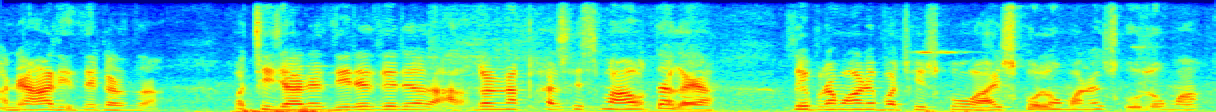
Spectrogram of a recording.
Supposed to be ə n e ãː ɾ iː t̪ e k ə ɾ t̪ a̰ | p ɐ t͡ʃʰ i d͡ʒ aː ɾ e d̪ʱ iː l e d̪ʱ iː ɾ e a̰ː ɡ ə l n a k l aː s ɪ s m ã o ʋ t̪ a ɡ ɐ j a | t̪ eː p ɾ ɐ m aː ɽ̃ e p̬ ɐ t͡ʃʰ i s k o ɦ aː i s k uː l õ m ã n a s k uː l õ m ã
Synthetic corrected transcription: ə n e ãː ɾ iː t̪ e k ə ɾ t̪ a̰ | p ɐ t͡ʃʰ i d͡ʒ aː ɾ e d̪ʱ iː ɾ e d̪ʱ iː ɾ e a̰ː ɡ ə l n a k l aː s ɪ s m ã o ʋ t̪ a ɡ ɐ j a | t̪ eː p ɾ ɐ m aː ɽ̃ e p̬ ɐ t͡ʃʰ i s k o ɦ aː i s k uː l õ m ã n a s k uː l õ m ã

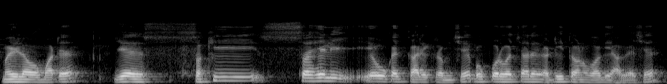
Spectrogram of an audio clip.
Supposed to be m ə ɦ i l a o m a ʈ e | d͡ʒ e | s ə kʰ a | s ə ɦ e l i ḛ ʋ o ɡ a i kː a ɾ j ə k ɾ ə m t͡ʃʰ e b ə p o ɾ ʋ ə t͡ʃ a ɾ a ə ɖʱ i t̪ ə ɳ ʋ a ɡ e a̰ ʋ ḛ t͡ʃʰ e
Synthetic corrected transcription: m ə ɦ i l a o m a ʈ e | d͡ʒ e | s ə kʰ i | s ə ɦ e l i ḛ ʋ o k a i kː a ɾ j ə k ɾ ə m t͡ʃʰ e b ə p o ɾ ʋ ə t͡ʃ a ɾ e ə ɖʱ i t̪ ə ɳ ʋ a ɡ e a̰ ʋ ḛ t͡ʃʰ e

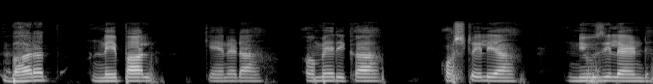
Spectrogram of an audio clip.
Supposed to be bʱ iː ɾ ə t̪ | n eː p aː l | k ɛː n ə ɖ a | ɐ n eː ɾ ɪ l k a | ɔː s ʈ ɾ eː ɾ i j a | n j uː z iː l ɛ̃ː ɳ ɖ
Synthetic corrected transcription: bʱ aː ɾ ə t̪ | n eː p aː l | k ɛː n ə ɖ a | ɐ m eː ɾ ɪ k a | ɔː s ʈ ɾ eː l i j a | n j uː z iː l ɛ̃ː ɳ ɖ

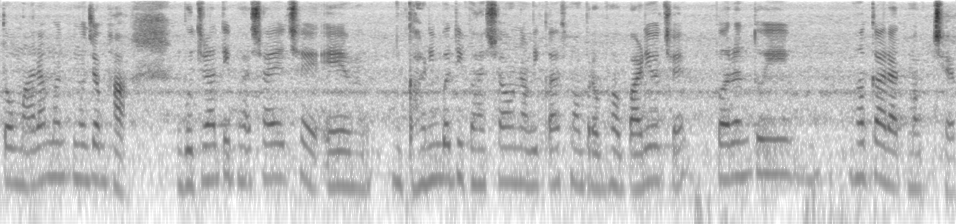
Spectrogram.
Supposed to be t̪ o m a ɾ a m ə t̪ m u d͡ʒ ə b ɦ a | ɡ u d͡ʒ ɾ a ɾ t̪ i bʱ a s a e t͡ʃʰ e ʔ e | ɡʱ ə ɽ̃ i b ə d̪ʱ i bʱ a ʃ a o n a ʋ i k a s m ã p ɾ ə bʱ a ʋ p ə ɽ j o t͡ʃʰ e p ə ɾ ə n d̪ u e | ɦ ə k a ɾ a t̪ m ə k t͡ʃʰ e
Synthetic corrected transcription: t̪ o m a ɾ a m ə t̪ m u d͡ʒ ə b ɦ a | ɡ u d͡ʒ ɾ a t̪ i bʱ a ʃ a e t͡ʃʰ e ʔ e | ɡʱ ə ɽ̃ i b ə d̪ʱ i bʱ a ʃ a o n a ʋ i k a s m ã p ɾ ə bʱ a ʋ p a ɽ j o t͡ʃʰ e p ə ɾ ə n t̪ u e | ɦ ə k a ɾ a t̪ m ə k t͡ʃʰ e

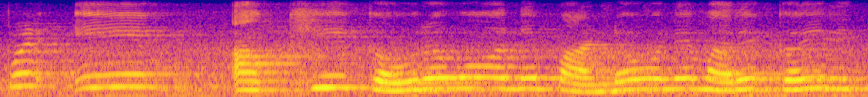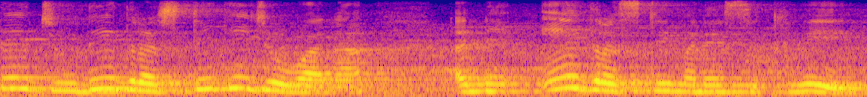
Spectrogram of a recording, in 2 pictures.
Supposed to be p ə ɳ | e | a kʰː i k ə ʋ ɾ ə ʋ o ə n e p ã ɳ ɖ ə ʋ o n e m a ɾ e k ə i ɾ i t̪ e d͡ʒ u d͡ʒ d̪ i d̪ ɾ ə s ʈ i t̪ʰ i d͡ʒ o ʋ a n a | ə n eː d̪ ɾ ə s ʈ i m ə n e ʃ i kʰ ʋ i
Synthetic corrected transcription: p ə ɳ | e | a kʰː i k ə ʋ ɾ ə ʋ o ə n e p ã ɳ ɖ ə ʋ o n e m a ɾ e k ə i ɾ i t̪ e d͡ʒ u d̪ i d̪ ɾ ə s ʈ i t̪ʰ i d͡ʒ o ʋ a n a | ə n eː d̪ ɾ ə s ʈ i m ə n e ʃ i kʰ ʋ i

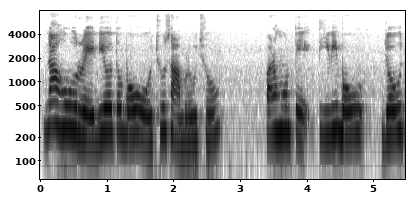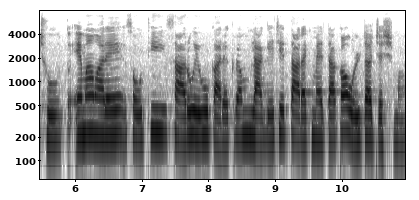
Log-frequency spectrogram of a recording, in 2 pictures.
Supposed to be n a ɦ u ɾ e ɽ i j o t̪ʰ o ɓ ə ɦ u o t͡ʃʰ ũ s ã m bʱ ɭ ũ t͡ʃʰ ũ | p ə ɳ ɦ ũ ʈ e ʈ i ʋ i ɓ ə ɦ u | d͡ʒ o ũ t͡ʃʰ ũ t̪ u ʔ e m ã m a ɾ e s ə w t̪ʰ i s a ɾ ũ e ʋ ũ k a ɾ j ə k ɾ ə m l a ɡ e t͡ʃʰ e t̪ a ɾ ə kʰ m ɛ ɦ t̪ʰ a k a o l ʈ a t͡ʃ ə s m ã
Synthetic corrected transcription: n a ɦ ũ ɾ e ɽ i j o t̪ o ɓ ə ɦ u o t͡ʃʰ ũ s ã m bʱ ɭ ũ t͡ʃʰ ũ | p ə ɳ ɦ ũ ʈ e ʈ i ʋ i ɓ ə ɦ u | d͡ʒ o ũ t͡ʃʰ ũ t̪ o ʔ e m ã m a ɾ e s ə w t̪ʰ i s a ɾ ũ e ʋ ũ k a ɾ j ə k ɾ ə m l a ɡ e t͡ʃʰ e t̪ a ɾ ə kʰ m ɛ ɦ t̪ a k a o l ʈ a t͡ʃ ə ʃ m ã

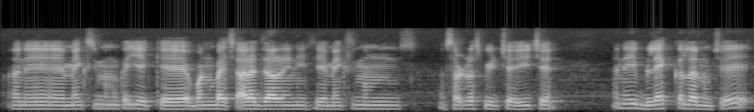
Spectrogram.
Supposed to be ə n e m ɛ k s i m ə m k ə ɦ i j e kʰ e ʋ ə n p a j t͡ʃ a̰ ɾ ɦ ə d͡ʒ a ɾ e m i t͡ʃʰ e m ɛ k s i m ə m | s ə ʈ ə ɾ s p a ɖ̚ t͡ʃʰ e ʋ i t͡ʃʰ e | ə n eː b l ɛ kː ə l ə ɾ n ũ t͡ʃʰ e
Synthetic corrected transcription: ə n e m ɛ k s i m ə m k ə ɦ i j e k e ʋ ə n b a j t͡ʃ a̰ ɾ ɦ ə d͡ʒ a ɾ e n i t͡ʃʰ e m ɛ k s i m ə m | s ə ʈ ə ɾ s p i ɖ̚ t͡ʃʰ e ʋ i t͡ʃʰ e | ə n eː b l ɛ kː ə l ə ɾ n ũ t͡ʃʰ e

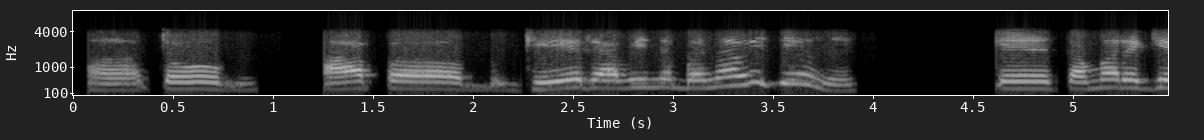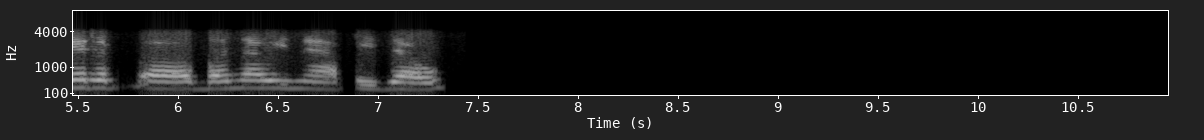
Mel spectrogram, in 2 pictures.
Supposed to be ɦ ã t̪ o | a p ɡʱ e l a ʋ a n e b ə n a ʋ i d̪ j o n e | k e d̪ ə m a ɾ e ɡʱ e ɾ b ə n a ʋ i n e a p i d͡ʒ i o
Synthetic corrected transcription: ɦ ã t̪ o | a p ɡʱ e ɾ a ʋ i n e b ə n a ʋ i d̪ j o n e | k e t̪ ə m a ɾ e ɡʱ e ɾ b ə n a ʋ i n e a p i d͡ʒ a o

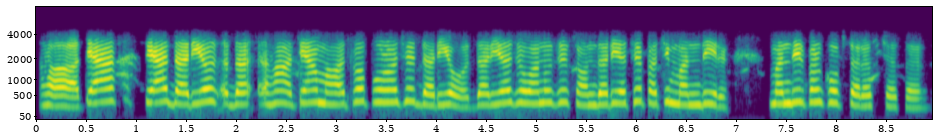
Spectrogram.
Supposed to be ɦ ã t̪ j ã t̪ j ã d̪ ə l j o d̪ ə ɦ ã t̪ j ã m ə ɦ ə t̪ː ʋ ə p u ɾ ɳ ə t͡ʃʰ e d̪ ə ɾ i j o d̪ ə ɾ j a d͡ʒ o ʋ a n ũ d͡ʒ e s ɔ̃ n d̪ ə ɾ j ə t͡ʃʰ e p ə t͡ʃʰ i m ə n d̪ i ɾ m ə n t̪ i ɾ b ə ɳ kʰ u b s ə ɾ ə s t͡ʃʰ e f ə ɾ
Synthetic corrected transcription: ɦ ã t̪ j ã t̪ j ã d̪ ə ɾ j o d̪ ə ɦ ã t̪ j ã m ə ɦ ə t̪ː ʋ ə p u ɾ ɳ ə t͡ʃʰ e d̪ ə ɾ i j o d̪ ə ɾ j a d͡ʒ o ʋ a n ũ d͡ʒ e s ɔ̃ n d̪ ə ɾ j ə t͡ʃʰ e p ə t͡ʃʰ i m ə n d̪ i ɾ m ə n d̪ i ɾ p ə ɳ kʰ u b s ə ɾ ə s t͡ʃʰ e s ə ɾ

